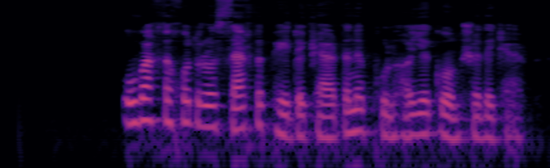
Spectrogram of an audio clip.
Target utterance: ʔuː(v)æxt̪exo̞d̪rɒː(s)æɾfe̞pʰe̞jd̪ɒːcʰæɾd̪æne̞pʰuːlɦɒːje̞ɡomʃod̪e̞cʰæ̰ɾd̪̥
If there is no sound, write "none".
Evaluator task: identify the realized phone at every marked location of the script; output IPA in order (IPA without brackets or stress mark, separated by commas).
v, s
